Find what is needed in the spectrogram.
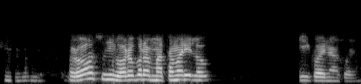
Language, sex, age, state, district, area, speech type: Assamese, male, 18-30, Assam, Barpeta, rural, conversation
